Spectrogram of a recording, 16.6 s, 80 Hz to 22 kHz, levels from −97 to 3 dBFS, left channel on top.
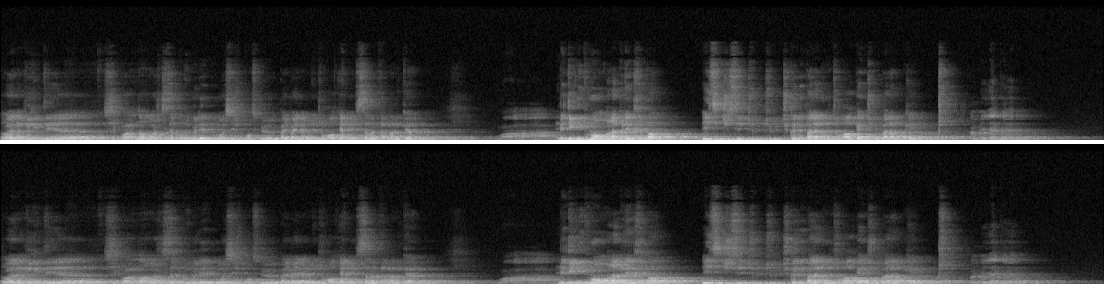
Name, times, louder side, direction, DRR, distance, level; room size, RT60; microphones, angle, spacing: voice 1, 0.0-6.5 8.4-9.9 10.5-13.8, left 2 dB, 35° left, 0 dB, 0.5 m, -23 dB
voice 2, 7.4-8.5 14.5-15.2, left 1 dB, 50° left, -3 dB, 1.6 m, -38 dB
7.0 x 5.1 x 7.2 m, 2.7 s
head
